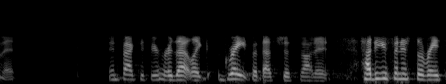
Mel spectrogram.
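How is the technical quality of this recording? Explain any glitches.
It's a narrowband mobile call with light AMR narrowband codec colouring and a 250 Hz to 3.5 kHz line band, and there are two glitches worth pointing out.

At 1.68 s, right after "fact if you" and before "that like great but", the microphone volume steps up. The call software decided the mic was too quiet and bumped the input gain in one go, so voice and background both jump up by about 7 dB.

From 3.08 to 3.26 s, after "great but that's just", there's a lost AMR speech frame, a single 20 ms one. The decoder patched the gap by reusing the last good settings at lower gain, which gives a quick dip or warble before the sound settles again.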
